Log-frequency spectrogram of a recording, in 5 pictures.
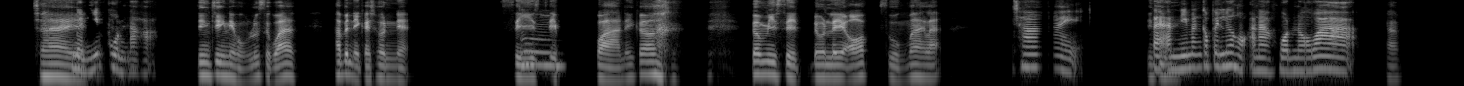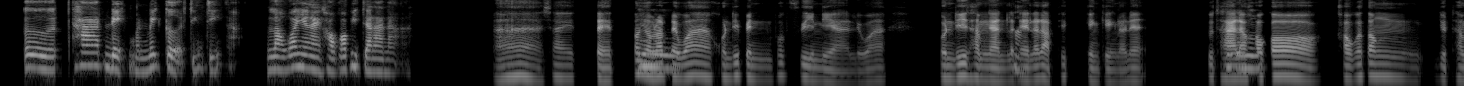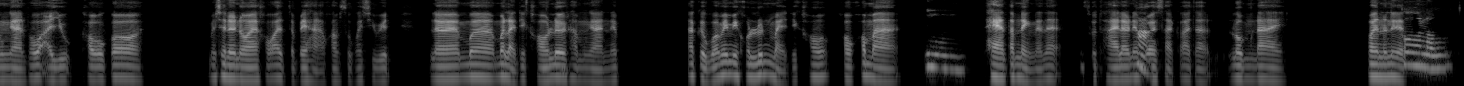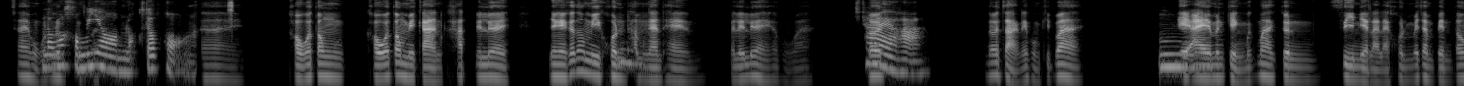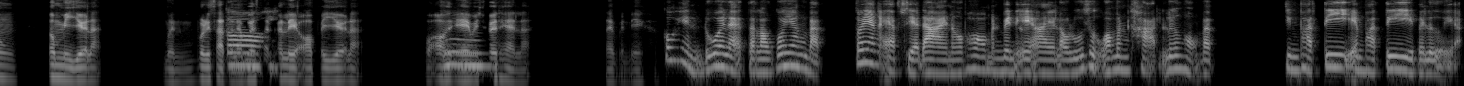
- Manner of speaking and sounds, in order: laughing while speaking: "ก็"; in English: "lay off"; other background noise; in English: "lay off"; unintelligible speech; in English: "sympathy empathy"
- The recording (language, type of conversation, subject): Thai, unstructured, เงินมีความสำคัญกับชีวิตคุณอย่างไรบ้าง?
- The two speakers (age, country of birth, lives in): 25-29, Thailand, Thailand; 30-34, Thailand, Thailand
